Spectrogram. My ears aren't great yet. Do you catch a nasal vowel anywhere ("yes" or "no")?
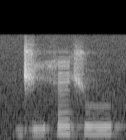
yes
